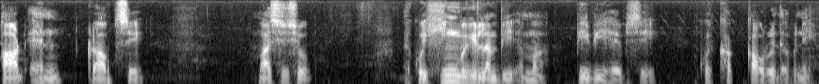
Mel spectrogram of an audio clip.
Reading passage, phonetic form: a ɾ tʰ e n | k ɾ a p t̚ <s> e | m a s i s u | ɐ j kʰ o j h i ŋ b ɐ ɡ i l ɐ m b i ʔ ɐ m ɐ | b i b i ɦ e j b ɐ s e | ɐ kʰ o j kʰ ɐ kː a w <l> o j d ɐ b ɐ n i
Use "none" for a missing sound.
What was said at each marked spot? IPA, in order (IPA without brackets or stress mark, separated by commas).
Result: s, ɾ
